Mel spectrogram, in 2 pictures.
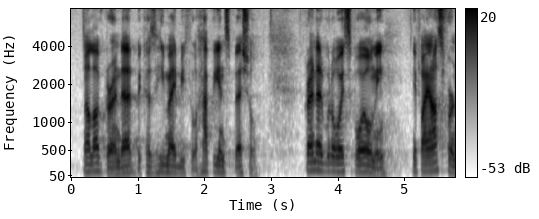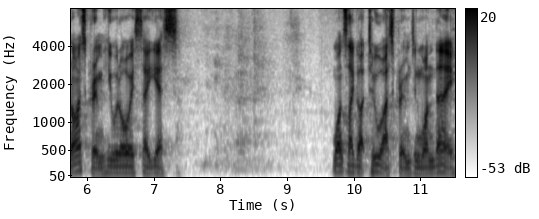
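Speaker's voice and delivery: normal talking voice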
